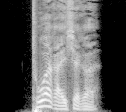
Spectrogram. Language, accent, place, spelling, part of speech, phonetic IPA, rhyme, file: German, Germany, Berlin, torreichere, adjective, [ˈtoːɐ̯ˌʁaɪ̯çəʁə], -oːɐ̯ʁaɪ̯çəʁə, De-torreichere.ogg
- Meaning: inflection of torreich: 1. strong/mixed nominative/accusative feminine singular comparative degree 2. strong nominative/accusative plural comparative degree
